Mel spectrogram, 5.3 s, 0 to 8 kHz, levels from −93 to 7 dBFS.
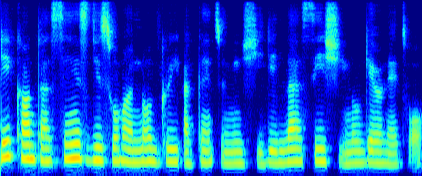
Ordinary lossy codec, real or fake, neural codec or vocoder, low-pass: none; fake; codec, 16 kHz, about 1 kbps, DyCAST, with the encoder's durations; none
